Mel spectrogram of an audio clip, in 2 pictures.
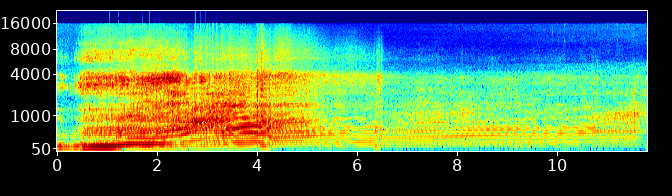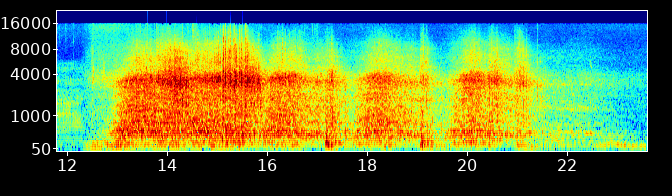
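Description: Straight-piped Audi S7's twin-turbo V8 accelerating hard away, its pitch climbing and dropping with three upshifts as it fades into the distance. Then the car comes on again loud and rough under throttle, with a couple of sharp exhaust pops.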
